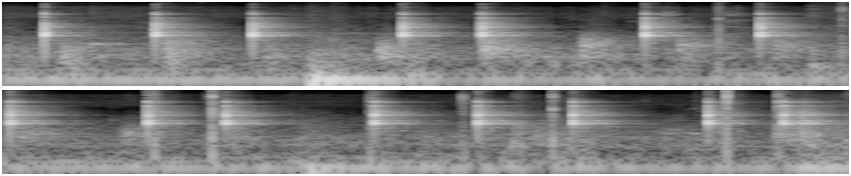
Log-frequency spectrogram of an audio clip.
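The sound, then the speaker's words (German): Claves, two shaped wooden sticks, struck together in a long run of many sharp, dry, bright clicks at a steady, fairly even pace, some hits falling close together. “Zwei Holzstäbe kann man sagen, die von den Musikern eben bearbeitet wurden, damit der Klang besser ist. Ja? So ein Klaveschlag hört sich so an.”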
